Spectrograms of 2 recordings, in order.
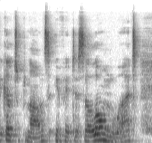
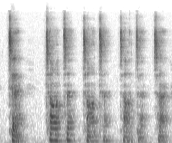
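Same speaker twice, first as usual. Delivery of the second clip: ta, ta alternating strong and weak, softer as it goes; stress-timed rhythm; 5 dB quieter than usual. Shown as a demonstration. Teacher repeats the rhythm demo, alternating stressed and unstressed ta. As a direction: chant TA-tuh, TA-tuh, dropping away. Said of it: "Ta the stressed and ta the unstressed".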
